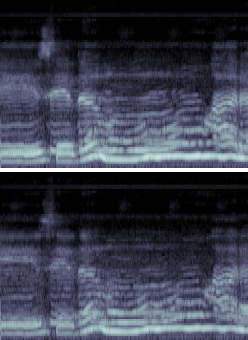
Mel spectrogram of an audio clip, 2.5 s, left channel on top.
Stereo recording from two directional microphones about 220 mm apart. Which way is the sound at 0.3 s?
45° left (ahead or behind).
